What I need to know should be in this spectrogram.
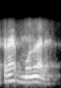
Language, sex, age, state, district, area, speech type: Malayalam, male, 18-30, Kerala, Kozhikode, rural, conversation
